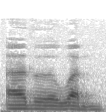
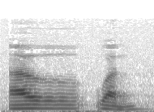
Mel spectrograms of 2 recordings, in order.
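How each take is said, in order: First: The consonant is released with a bouncing echo. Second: The consonant is held steady without a bounce. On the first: The speaker calls it wrong. "jangan al-wan" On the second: The speaker calls it right. "ditahan lisannya, jangan digigit lisannya"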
